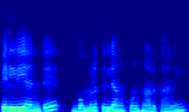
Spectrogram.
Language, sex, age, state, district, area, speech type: Telugu, female, 30-45, Telangana, Medchal, rural, spontaneous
